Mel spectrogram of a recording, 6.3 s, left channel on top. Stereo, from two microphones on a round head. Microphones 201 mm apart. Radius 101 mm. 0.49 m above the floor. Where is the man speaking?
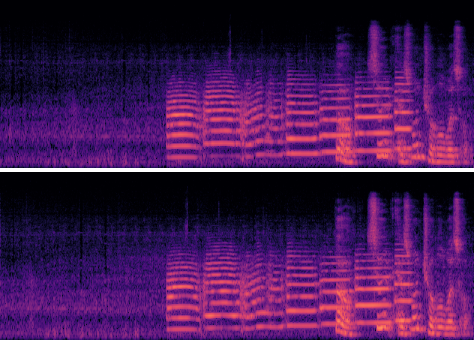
30° right (ahead or behind), 1.1 m.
